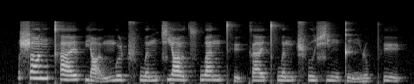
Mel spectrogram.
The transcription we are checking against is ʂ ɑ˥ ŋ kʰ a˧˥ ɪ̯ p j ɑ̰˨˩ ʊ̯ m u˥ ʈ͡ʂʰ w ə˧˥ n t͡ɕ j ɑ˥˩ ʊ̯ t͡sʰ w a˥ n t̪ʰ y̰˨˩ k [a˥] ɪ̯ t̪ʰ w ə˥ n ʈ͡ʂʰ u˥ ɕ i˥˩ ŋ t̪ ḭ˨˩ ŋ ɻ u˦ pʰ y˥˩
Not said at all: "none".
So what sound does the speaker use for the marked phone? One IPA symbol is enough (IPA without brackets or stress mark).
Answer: a˥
